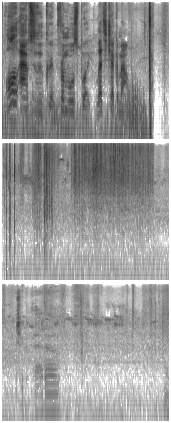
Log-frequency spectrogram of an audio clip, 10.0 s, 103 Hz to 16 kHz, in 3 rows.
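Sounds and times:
plastic pouch crinkling: 4.0 - 6.4.

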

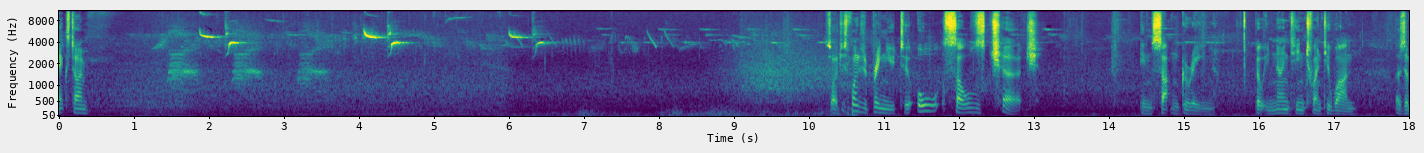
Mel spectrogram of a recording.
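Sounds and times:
songbirds whistling: 0.6 - 11.1, 13.0 - 16.2
crow cawing: 1.2 - 4.5
low rumble: 8.0 - 13.3.

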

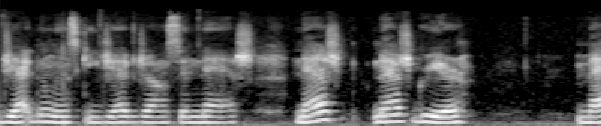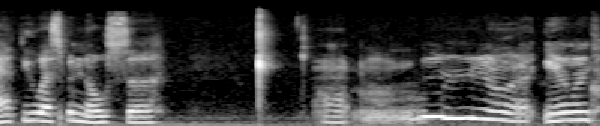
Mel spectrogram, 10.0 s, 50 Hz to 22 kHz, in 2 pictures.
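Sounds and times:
finger snap: 7.1 - 7.6.

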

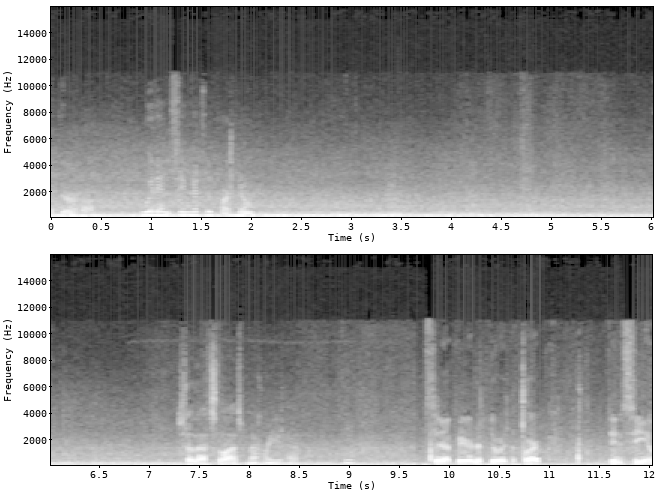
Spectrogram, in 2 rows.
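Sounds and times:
outdoor low rumble: 0.0 - 12.0.

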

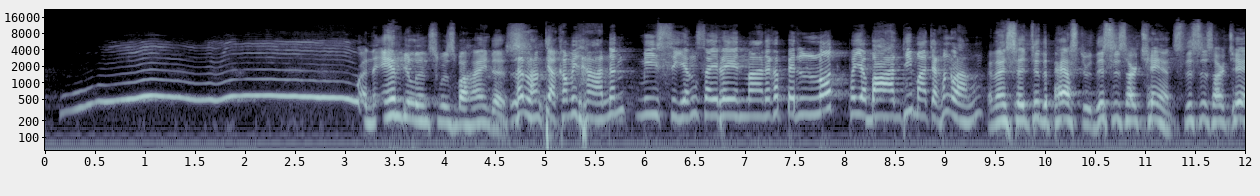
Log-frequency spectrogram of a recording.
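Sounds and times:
man imitating a siren: 0.3 - 3.2.

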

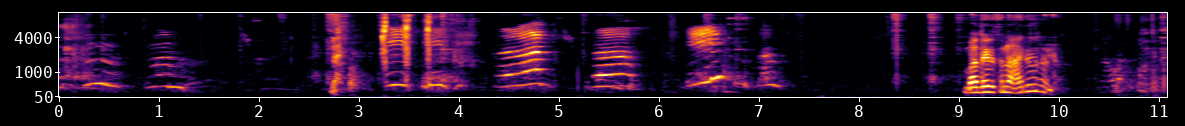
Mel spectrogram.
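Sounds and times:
sharp clicks: 3.2 - 3.8.

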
